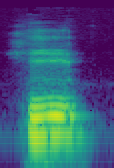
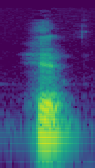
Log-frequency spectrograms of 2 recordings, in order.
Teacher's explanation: E as in heat, and then you shorten it, it becomes hit.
